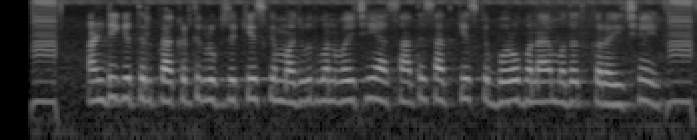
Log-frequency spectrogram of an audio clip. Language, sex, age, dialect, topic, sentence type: Magahi, male, 25-30, Western, agriculture, statement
